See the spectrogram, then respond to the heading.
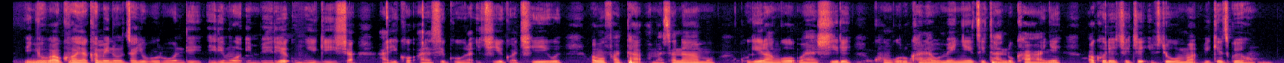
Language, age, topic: Rundi, 18-24, education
